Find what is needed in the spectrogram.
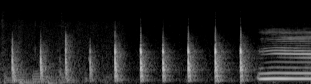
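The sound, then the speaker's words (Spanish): Knocking on a door sounds as a steady, even series of sharp raps, followed by a held, buzzing tone. “¿Una puerta que se golpea? Sí.”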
